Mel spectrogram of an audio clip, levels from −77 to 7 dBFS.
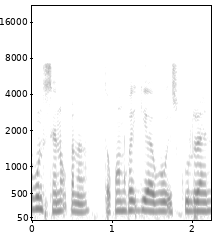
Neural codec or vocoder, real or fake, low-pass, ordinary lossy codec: none; real; 7.2 kHz; none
